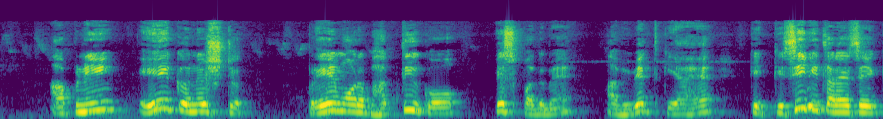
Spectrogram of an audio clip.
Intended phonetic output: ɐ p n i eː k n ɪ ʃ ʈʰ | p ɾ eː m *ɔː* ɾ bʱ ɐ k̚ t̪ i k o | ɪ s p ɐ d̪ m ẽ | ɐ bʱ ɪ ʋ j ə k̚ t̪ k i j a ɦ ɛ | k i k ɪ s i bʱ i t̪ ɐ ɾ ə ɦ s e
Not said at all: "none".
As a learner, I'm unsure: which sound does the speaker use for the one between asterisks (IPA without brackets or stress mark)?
ɔː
